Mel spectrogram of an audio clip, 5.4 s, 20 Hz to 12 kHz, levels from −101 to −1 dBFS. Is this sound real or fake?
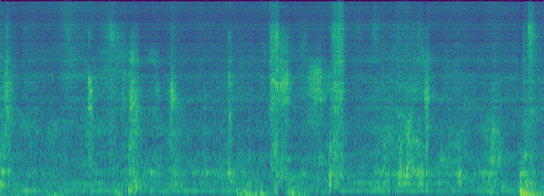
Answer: fake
